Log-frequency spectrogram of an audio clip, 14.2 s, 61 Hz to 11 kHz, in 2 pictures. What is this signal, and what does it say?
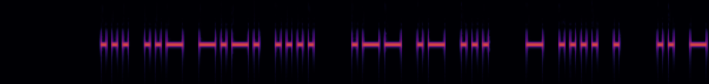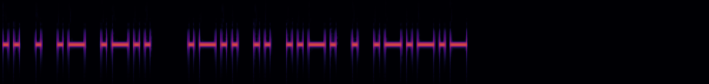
Morse code, heard as a keyed tone, about 22 wpm, 700 Hz. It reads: SUCH WAS THE IDEAL LIFE.
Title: Sentences from Top 1400 Words 22wpm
